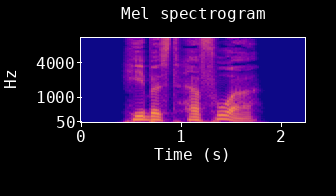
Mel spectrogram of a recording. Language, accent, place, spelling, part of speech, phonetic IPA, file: German, Germany, Berlin, hebest hervor, verb, [ˌheːbəst hɛɐ̯ˈfoːɐ̯], De-hebest hervor.ogg
- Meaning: second-person singular subjunctive I of hervorheben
